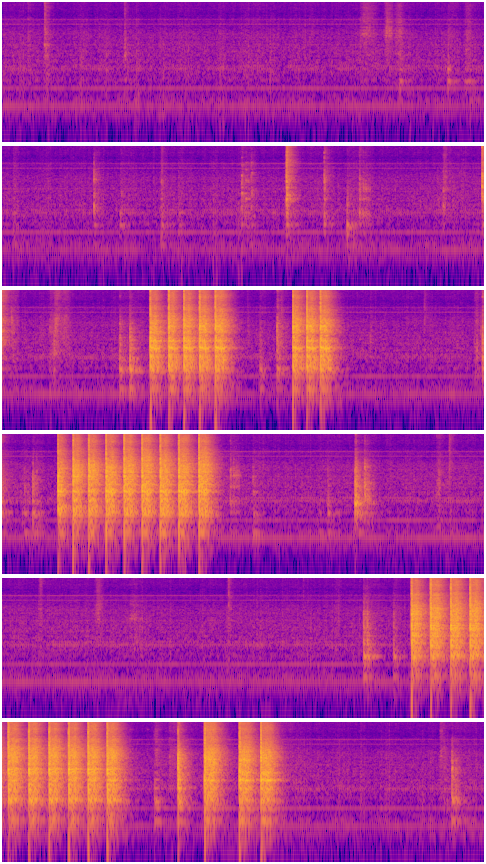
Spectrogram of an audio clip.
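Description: Rubber mallet beating on a round wooden tabletop in quick flurries of blows, about seven a second, knocking the top down onto its jointed leg base. There are four bursts, two near the middle and two near the end, after scattered light clicks in the first ten seconds.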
